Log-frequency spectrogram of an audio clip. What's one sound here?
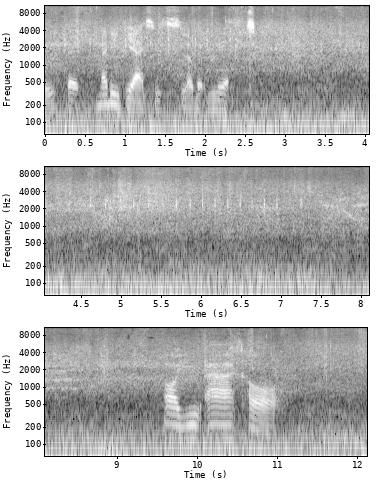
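A man speaks into a close microphone with animation.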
